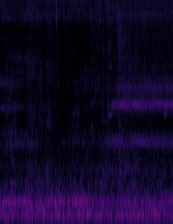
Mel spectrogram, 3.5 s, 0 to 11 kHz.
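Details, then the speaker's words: EcoTech MP40 aquarium wave pump, about four months old, droning with a loud buzzy hum on one setting while an identical unit runs silent; abnormally loud pump drive, unit going back for warranty repair. "i've got two of these and the other one is silent as anything and this one i've only been using for about four or five months maybe four months and the thing is just making some crap noise"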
